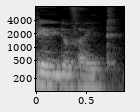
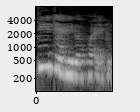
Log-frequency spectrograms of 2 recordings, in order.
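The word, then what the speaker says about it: Pteridophyte: নিটের উদাহরণ দিয়ে বললে টেরিডোফাইট টেরিডোফাইটেরোফাইটের আগে একটা ঠিক আছে পি থাকে আমি কি করতাম আমি পি টেরিডোফাইট বলতাম পি টেরিডোফাইট তো আমার বান্ধবীরা ওটা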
